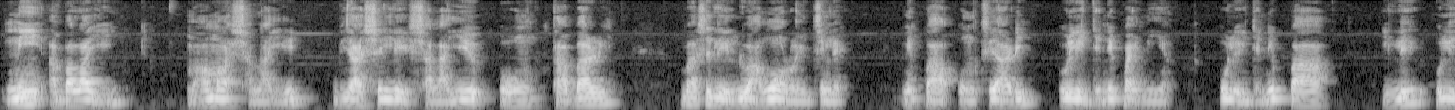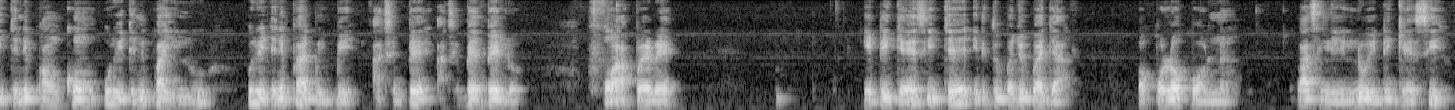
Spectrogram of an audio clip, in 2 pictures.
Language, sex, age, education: Yoruba, male, 30-45, primary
